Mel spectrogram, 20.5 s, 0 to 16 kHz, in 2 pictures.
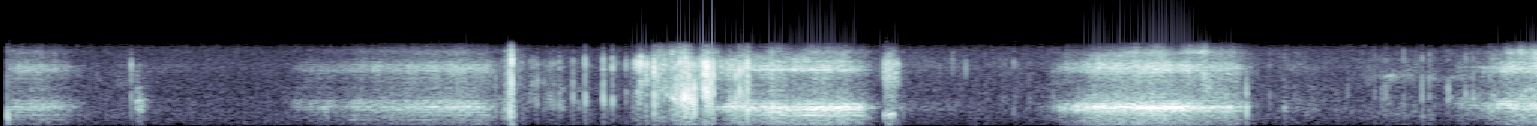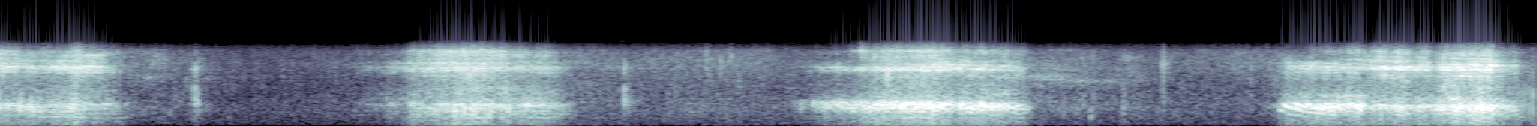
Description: This chap had only fallen asleep about 30 seconds before hand,the fuckin snoring out of him,the boys decided to have a bit of fun with him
